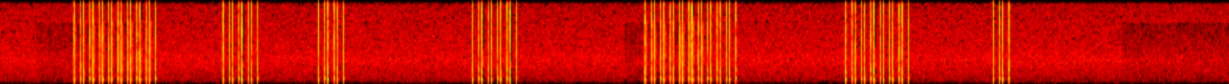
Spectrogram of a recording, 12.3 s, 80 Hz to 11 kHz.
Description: Pulse dialling, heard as clicks on a phone line, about 11 pulses a second. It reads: 9 4 3 5 0 7 2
